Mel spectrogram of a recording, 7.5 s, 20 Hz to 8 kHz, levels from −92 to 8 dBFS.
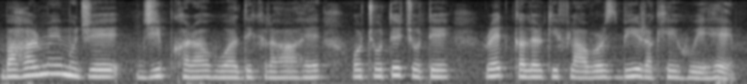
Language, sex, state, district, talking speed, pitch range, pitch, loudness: Hindi, female, Arunachal Pradesh, Papum Pare, 160 wpm, 180-205 Hz, 195 Hz, -16 LUFS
